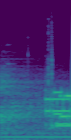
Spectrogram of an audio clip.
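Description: Telephone keypad tones in the Project Highrise office-building game: a steady hum, a short blip, then a burst of dialing beeps rising into a held two-tone signal, no one speaking.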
